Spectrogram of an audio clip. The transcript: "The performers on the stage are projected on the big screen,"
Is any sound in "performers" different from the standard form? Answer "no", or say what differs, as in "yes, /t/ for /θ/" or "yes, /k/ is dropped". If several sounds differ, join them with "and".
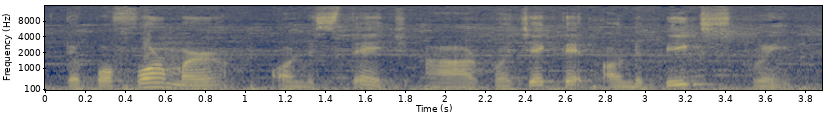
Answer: yes, /z/ is dropped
